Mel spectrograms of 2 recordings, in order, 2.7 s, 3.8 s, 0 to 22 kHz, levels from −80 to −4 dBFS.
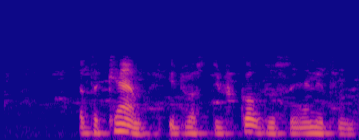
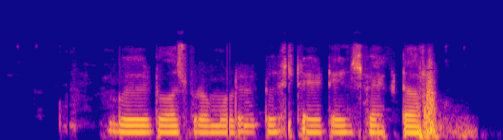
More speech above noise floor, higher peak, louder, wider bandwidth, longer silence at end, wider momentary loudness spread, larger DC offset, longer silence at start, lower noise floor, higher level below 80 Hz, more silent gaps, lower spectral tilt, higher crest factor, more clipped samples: about the same, 29 dB vs 31 dB; second, -16 dBFS vs -2 dBFS; second, -37 LUFS vs -18 LUFS; about the same, 7.2 kHz vs 7.2 kHz; second, 0 s vs 0.2 s; first, 10 LU vs 7 LU; neither; about the same, 0.45 s vs 0.55 s; first, -66 dBFS vs -48 dBFS; second, -74 dBFS vs -38 dBFS; neither; about the same, -8 dB/octave vs -7 dB/octave; about the same, 22 dB vs 18 dB; neither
